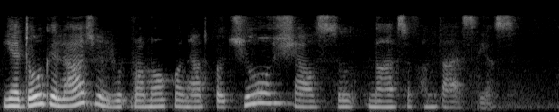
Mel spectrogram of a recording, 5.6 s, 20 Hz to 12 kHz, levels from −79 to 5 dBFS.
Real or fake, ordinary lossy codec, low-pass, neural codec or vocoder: fake; Opus, 64 kbps; 7.2 kHz; codec, 16 kHz, 1.1 kbps, Voila-Tokenizer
